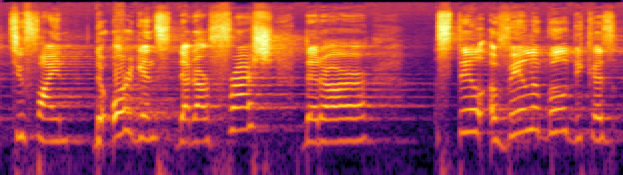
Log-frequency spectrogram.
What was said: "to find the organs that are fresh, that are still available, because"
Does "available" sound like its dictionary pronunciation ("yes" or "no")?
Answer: yes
